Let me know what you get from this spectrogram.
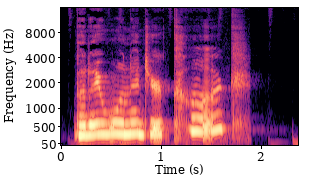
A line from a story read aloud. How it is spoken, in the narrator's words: I whimpered, not even having the energy to roll over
